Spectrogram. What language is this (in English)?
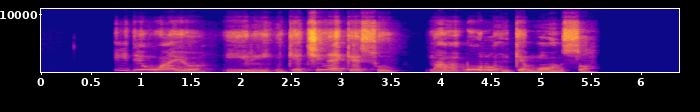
Igbo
